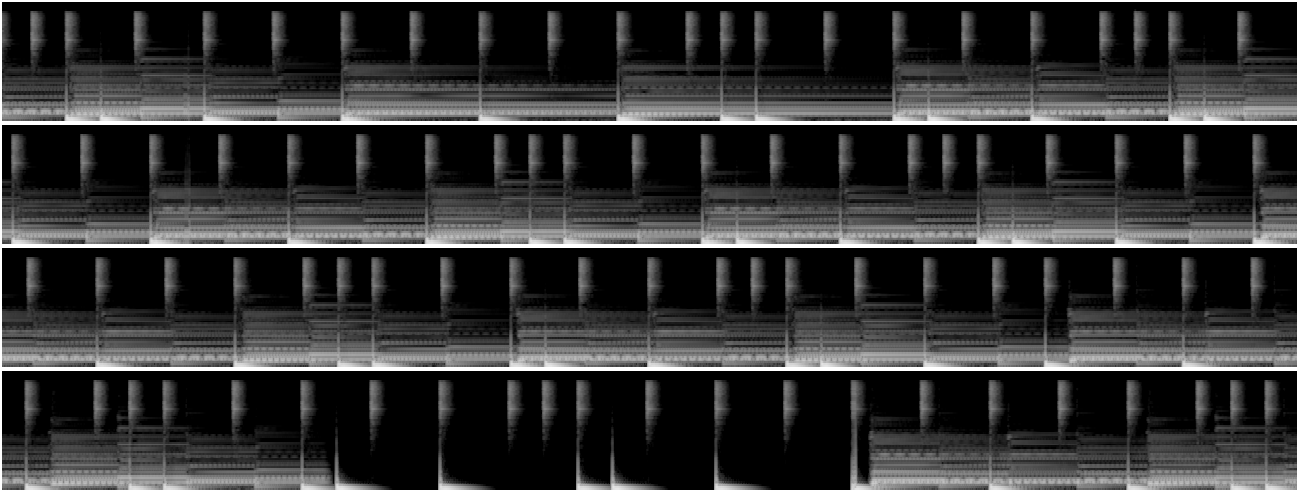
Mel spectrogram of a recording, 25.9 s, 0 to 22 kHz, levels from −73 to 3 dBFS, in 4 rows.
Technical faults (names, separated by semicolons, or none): repeated buffer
